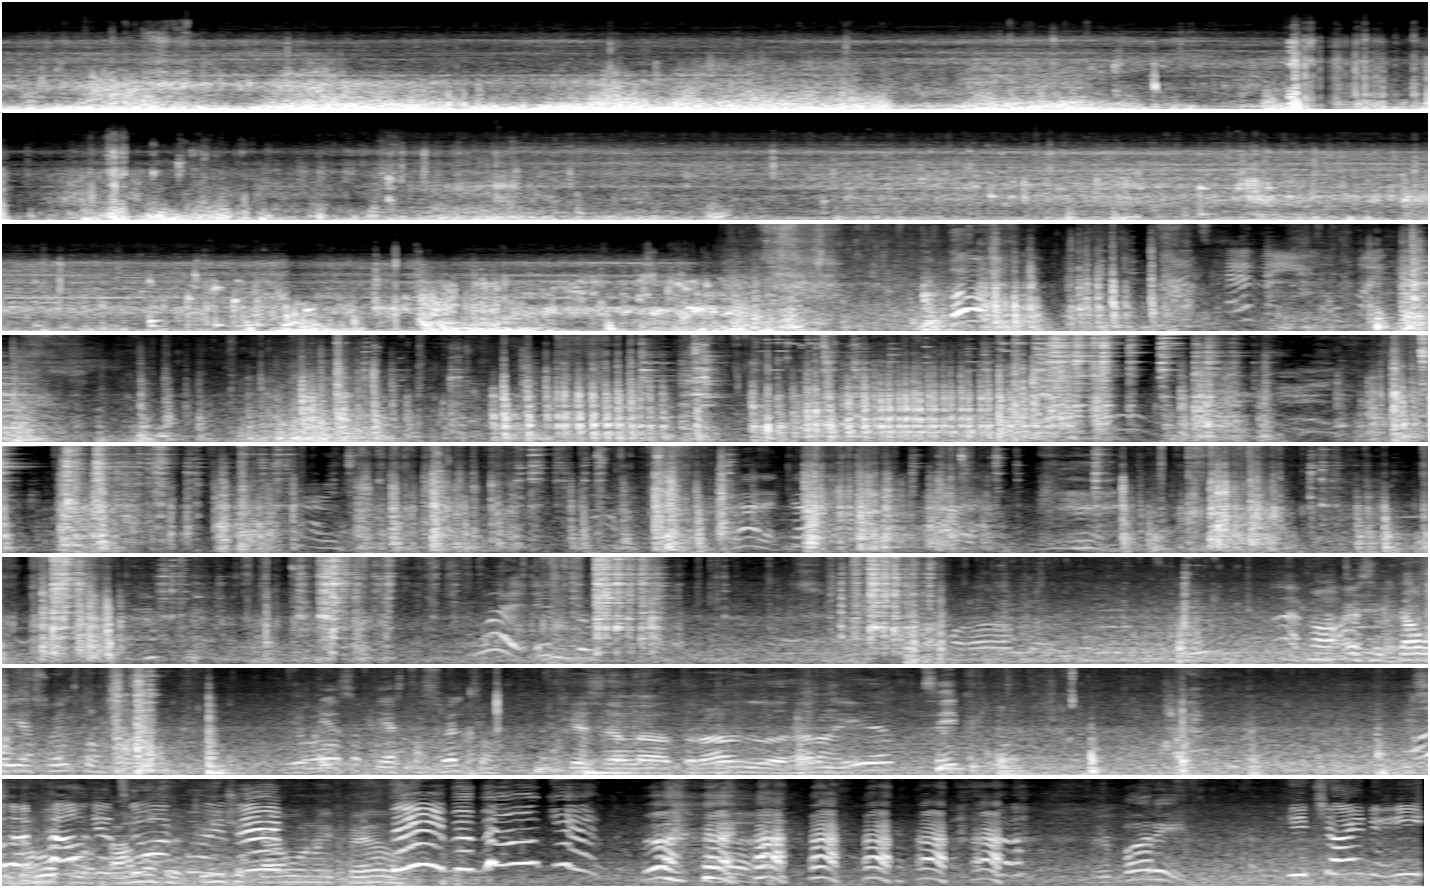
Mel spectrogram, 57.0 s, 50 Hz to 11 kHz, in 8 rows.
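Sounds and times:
water sloshing: 0:11.8 - 0:53.1
anchor chain rattling: 0:18.5 - 0:45.2.

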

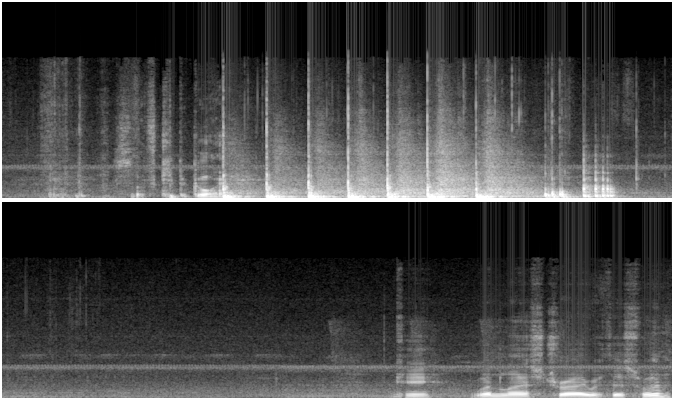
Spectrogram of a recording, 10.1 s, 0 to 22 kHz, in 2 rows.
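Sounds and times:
rubber mallet knocking rock: 0:01.6 - 0:04.8.

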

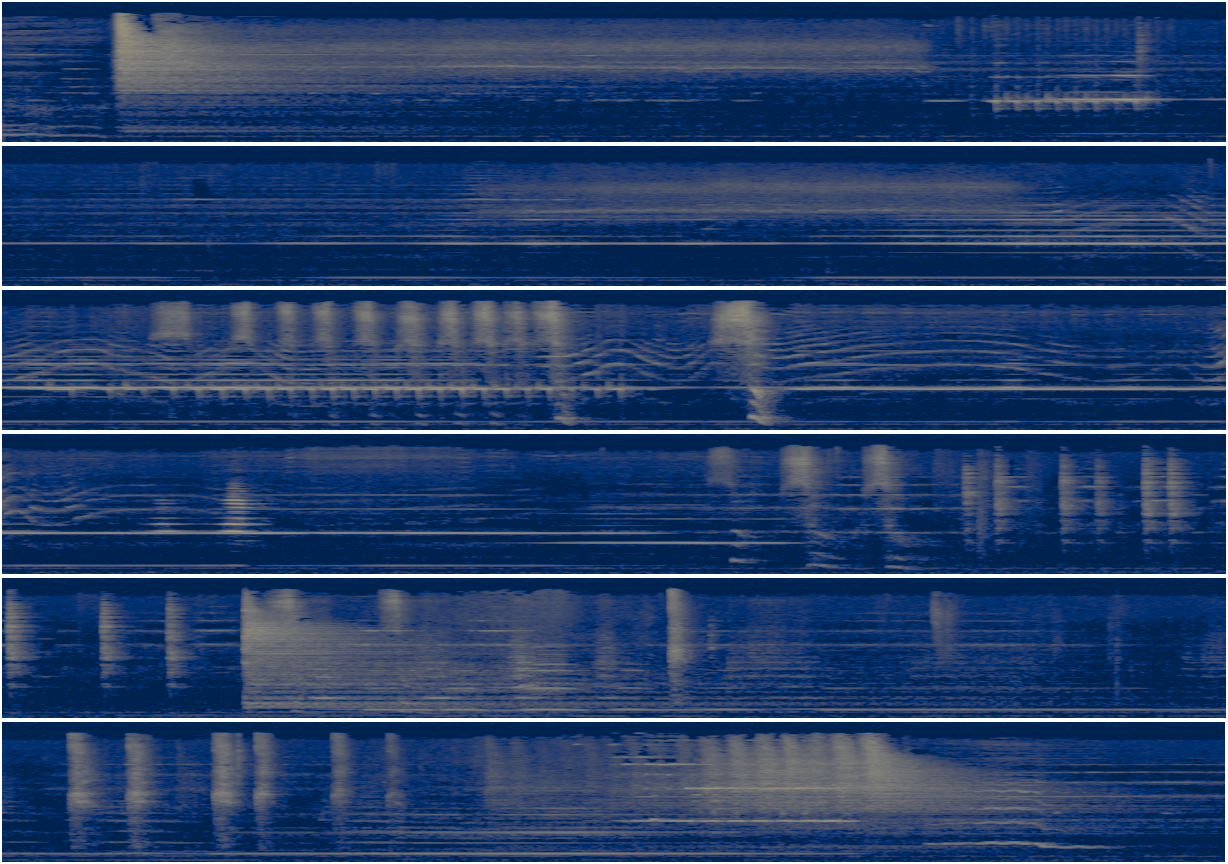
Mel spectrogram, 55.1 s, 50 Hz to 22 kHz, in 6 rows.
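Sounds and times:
flute high note fluttering: 0:02.5 - 0:35.2, 0:38.5 - 0:55.0
low held note: 0:38.6 - 0:54.2
sweeping pitch glides: 0:38.6 - 0:54.3.

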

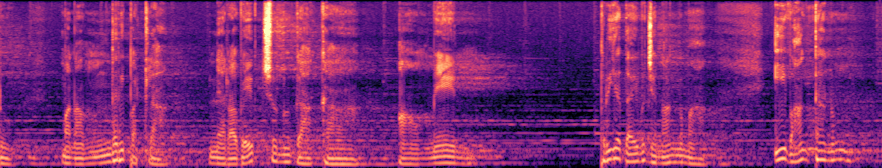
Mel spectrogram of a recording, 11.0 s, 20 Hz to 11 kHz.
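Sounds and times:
man speaking: 0:00.0 - 0:06.6, 0:07.4 - 0:11.0
soft background music: 0:00.0 - 0:11.0.

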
